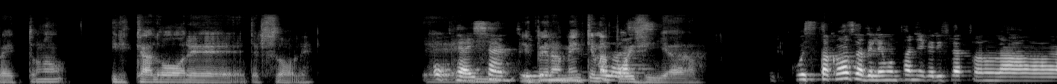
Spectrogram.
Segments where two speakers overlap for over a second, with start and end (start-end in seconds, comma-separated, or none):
4.4-6.7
